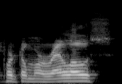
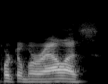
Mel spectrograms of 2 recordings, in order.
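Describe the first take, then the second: First: The second syllable of Morelos sounds like 'reh'. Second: The second syllable of Morelos sounds like 'rah'. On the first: The speaker calls it right. "It's actually Puerto Morelos" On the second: The speaker calls it wrong. "I kept saying uh, Puerto Morales the whole time"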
